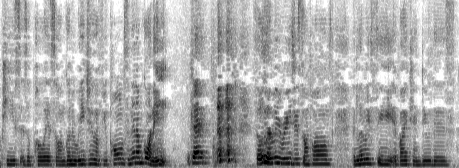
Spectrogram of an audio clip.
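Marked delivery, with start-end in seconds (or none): 4.2-4.9 high, airy little giggle; brief real laugh, pitched up; short laugh. Real, not acted. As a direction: break into a quick giggle. Laughs after saying she'll eat.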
